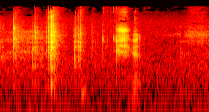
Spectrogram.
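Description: Blu-ray disc being pulled off the hub of its plastic case: a few short plastic clicks and scrapes, the loudest about half a second in.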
